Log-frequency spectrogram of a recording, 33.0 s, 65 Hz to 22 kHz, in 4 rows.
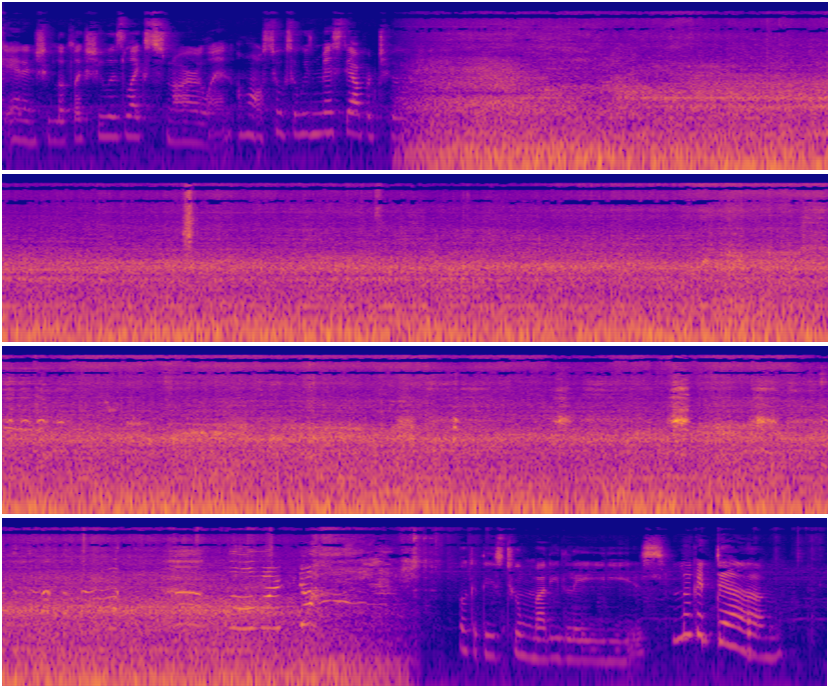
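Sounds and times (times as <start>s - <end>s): wind buffeting through car window: 3.9s - 28.8s
tyre and road noise: 3.9s - 29.0s.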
